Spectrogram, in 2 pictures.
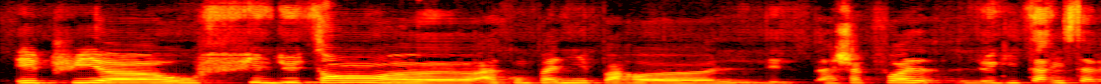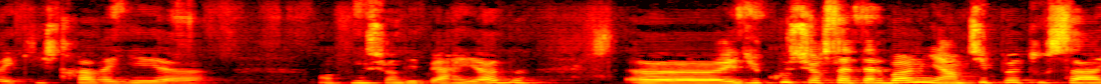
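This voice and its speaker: Woman singer, guest interview at a venue; slightly high, hesitant, many fillers. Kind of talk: live interview on location. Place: arts centre venue.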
